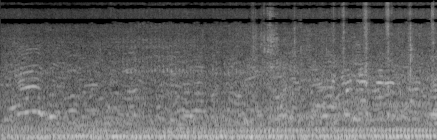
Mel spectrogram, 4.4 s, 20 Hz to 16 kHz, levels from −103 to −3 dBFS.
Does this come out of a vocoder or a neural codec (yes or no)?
no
